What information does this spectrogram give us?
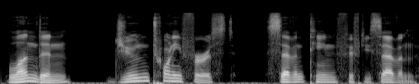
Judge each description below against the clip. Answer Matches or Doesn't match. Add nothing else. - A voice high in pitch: Doesn't match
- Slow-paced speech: Matches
